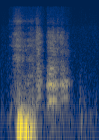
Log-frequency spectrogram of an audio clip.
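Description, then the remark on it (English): A sleeping, dreaming dog lets out two faint, muffled noises in quick succession, a low soft woof followed by a breathy whimper, with no one talking. “Oh, the dog's dreaming.”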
